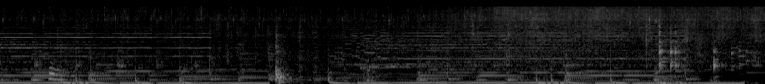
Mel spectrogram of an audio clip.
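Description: Chopped onions, curry leaves and spices sizzling in oil in a nonstick frying pan, with a spatula stirring and scraping across the pan a couple of times.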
